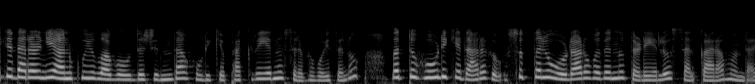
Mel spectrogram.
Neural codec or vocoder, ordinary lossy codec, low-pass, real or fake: codec, 24 kHz, 0.9 kbps, WavTokenizer, small release; none; 5.4 kHz; fake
